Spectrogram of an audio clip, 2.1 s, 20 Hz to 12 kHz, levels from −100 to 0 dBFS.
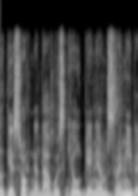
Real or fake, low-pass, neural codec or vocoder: real; 9.9 kHz; none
